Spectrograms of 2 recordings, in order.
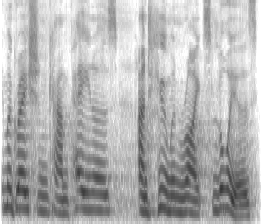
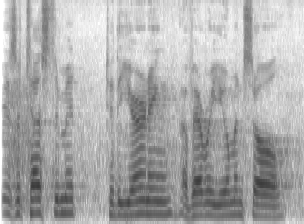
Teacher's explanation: but in New York accents the H is dropped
